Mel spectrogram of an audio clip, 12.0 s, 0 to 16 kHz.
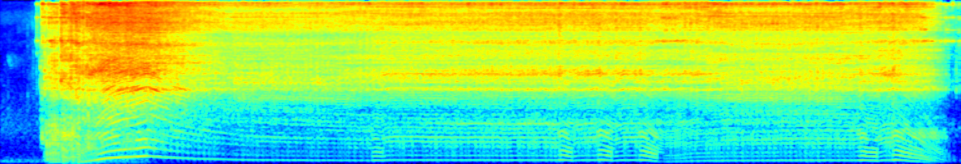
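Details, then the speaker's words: Traded-in Stihl MS261 chainsaw run with fresh fuel, bar and chain removed: it screams up and holds a high, steady rev with no throttle, briefly dipping and recovering. Runaway idle from a suspected crankcase air leak at the crank seal; the fuel line also feels poor. "Well, that thing does run, but it's over speeding, and I'm glad I took the bar and chain off at first. That would have been extremely dangerous."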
